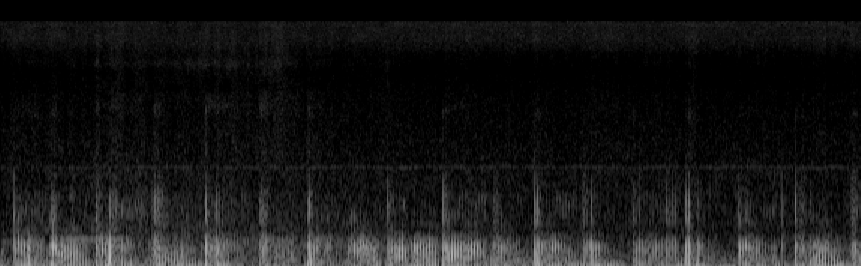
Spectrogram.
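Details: Tig, a happy ginger cat, purrs loudly while being petted and cuddled, a steady low rumbling pulse broken by soft rhythmic bursts, with a laptop fan humming in the background.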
